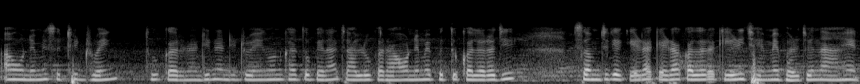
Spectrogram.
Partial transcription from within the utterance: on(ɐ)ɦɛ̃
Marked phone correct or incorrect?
incorrect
